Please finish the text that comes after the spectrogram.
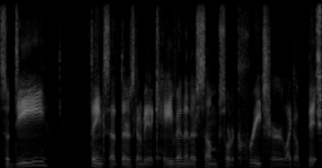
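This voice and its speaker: A man's voice: mid-range voice, normal speed, sharp tone, no echo, clean studio sound. A man casually improvising narration as a player in a tabletop roleplaying game.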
